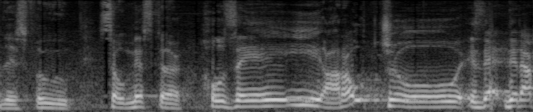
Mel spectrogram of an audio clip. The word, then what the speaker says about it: Arocho: Jose Arocho, did I pronounce it correctly?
